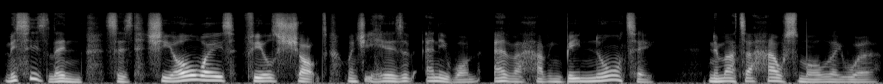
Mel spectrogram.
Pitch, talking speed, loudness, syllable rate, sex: 140 Hz, 150 wpm, -19 LUFS, 4.3 syllables/s, male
